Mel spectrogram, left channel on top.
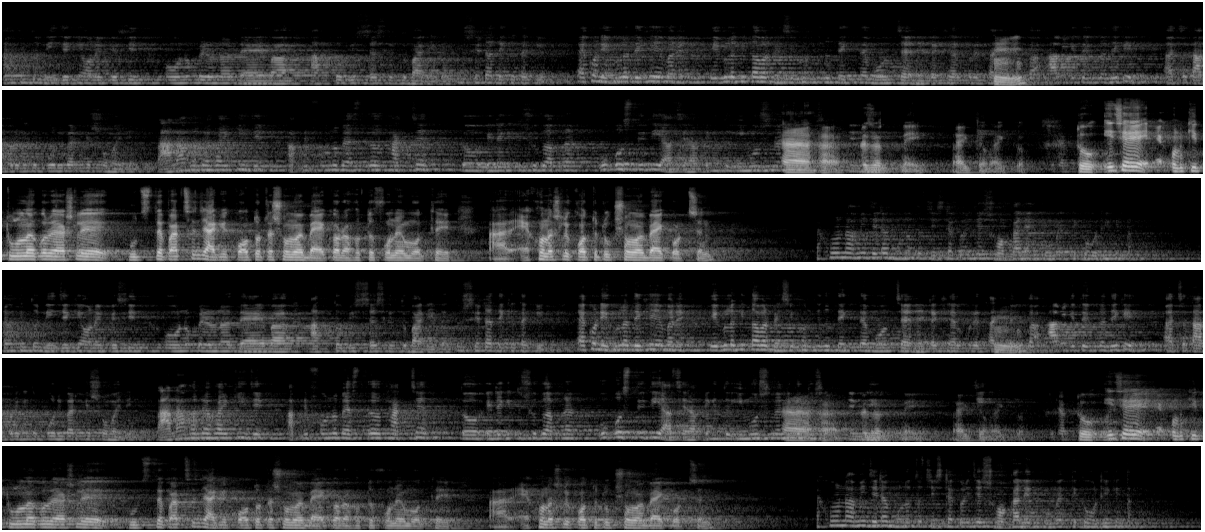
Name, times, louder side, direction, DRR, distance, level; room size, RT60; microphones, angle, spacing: voice 1, 0.0-1.4 1.6-5.4 5.7-11.4 11.6-13.3 13.6-20.2 20.5-20.8 21.7-21.9 22.6-22.7 23.0-23.3 32.2-35.3, right 1 dB, 70° right, 2 dB, 1.4 m, -34 dB
voice 2, 9.9-10.2 19.8-21.2 21.5-22.1 22.8-31.1, left 6 dB, 80° left, 14 dB, 0.3 m, -23 dB
16.5 x 12.5 x 4.3 m, 2.5 s
head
